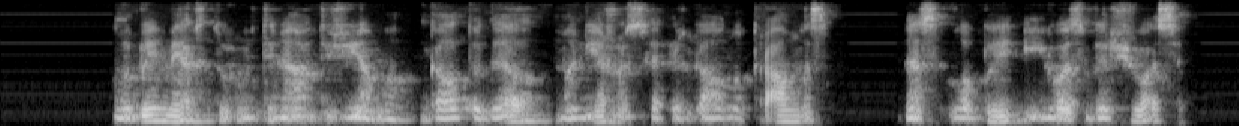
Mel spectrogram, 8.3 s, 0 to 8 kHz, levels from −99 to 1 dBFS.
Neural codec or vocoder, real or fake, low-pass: vocoder, 22.05 kHz, 80 mel bands, HiFi-GAN; fake; 7.2 kHz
